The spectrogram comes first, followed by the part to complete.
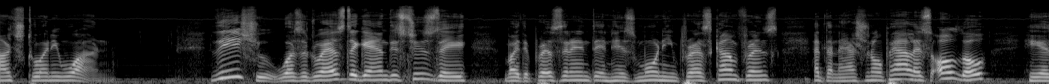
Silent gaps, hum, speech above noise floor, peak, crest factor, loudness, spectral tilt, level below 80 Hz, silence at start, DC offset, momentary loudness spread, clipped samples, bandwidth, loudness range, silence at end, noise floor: none; none; 27 dB; -6 dBFS; 18 dB; -23 LUFS; -4 dB/octave; -40 dBFS; 0 s; under 0.1%; 11 LU; under 0.1%; 16.5 kHz; 3 LU; 0 s; -50 dBFS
